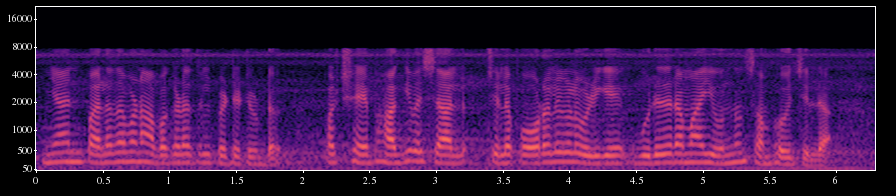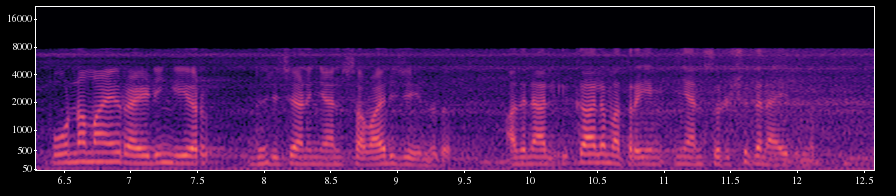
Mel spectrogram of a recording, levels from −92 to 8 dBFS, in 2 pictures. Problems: constant background noise, low volume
